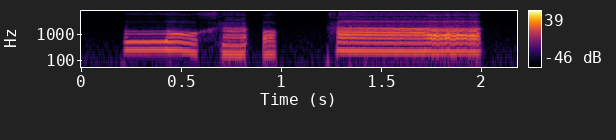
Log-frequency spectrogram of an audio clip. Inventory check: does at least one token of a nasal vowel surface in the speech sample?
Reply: yes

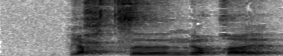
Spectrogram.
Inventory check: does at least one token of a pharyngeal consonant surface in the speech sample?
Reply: yes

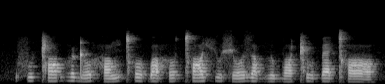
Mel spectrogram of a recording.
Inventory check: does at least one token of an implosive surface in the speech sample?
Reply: yes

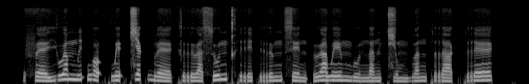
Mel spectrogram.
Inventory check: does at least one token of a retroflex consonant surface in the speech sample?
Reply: no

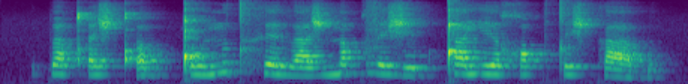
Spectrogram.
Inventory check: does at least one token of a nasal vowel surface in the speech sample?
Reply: no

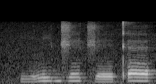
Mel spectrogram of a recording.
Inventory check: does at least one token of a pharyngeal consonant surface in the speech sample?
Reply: no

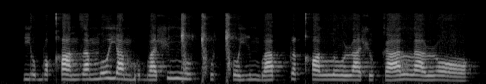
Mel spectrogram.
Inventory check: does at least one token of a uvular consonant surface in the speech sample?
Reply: yes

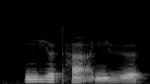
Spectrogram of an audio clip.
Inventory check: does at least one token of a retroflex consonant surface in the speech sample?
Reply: no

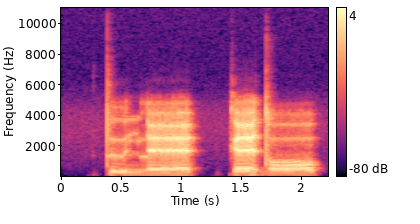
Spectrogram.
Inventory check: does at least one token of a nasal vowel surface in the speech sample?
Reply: no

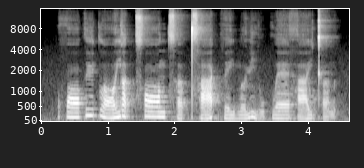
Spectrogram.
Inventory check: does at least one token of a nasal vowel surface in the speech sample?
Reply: no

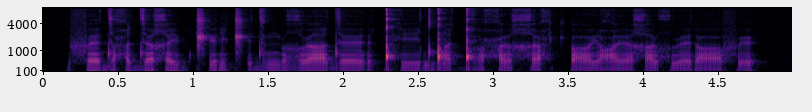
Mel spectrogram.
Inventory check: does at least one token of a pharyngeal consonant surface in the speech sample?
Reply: yes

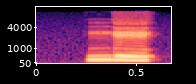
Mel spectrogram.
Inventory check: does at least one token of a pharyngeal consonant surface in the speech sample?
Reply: no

